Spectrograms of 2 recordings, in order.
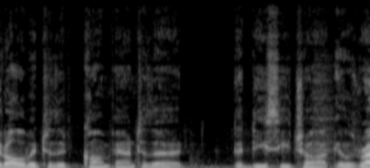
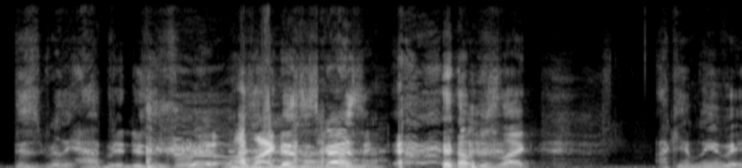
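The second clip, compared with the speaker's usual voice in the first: much higher and louder, laughing in disbelief; retelling laughing giddily while pinned down by mortars; excited disbelief; 10 semitones higher, 10 dB louder than usual. Retold or imitated. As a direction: blurt it out giddy, half laughing under mortar fire.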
